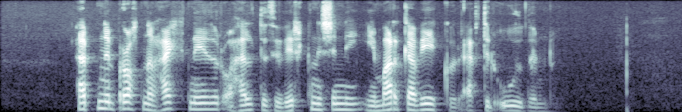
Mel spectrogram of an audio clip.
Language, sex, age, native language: Icelandic, male, 30-39, Icelandic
